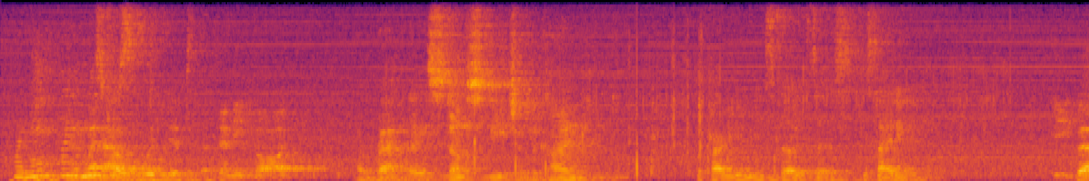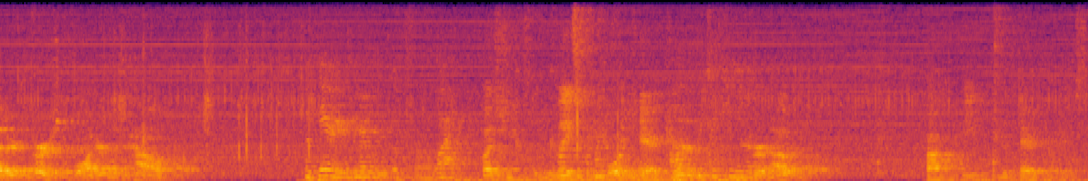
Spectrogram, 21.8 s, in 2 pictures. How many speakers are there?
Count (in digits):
4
